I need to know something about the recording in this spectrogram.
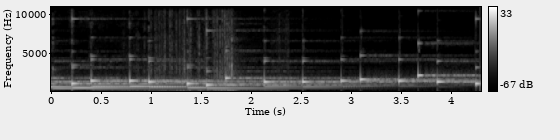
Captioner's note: ruffling papers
